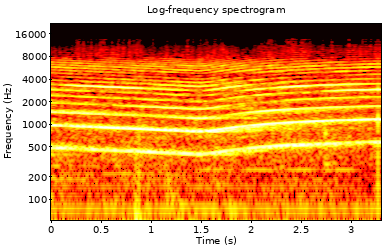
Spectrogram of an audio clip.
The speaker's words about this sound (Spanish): Imagínate despertarte con este sonido a las 2 de la madrugada, más aún si estas sirenas, como es el caso, suenan en Sant Llorenç, donde una riada acababa con 13 vidas hace justo 3 años.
